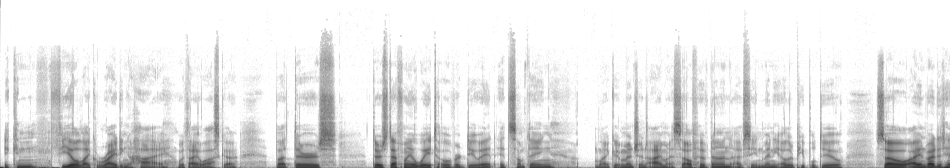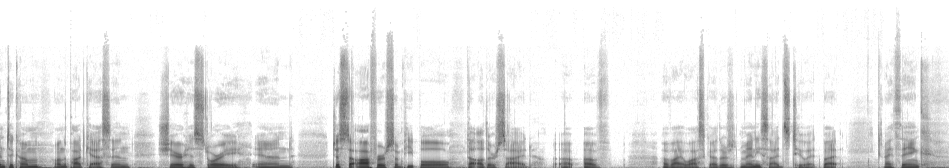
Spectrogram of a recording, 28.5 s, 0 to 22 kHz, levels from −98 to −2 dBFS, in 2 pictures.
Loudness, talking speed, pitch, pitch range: -31 LUFS, 140 wpm, 95 Hz, 90-110 Hz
